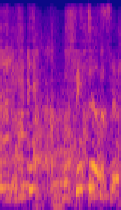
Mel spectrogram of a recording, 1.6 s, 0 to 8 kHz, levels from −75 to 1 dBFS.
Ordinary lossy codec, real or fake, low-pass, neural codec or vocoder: Opus, 64 kbps; fake; 7.2 kHz; codec, 44.1 kHz, 2.6 kbps, DAC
